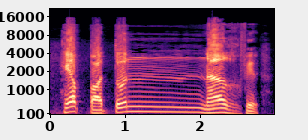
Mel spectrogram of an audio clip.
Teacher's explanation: Tulisannya hittotun ada n-nya, n-nya masuk ke n berikutnya. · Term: idgham bigunnah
